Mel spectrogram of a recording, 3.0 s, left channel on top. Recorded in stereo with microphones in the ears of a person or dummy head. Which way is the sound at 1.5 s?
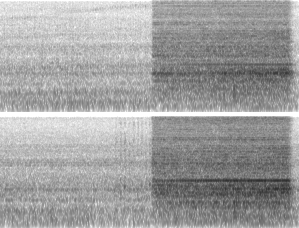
35° right (ahead or behind).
